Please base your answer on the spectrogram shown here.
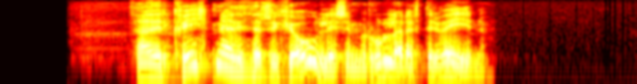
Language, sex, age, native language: Icelandic, male, 30-39, Icelandic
